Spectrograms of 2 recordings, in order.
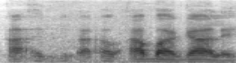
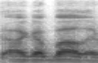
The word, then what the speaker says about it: Abagal: Abagali. Sorry, I said it wrong. Abagal, didn't mean to say your name wrong. I said Agabal.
